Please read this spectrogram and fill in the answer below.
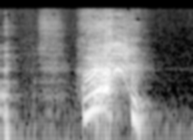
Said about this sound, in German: Sekunde kurz, ich muss mal kurz niesen. Ist kein Corona.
